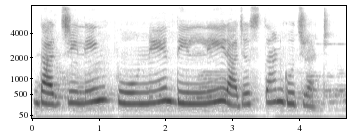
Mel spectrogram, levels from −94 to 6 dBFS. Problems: continuous background conversations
